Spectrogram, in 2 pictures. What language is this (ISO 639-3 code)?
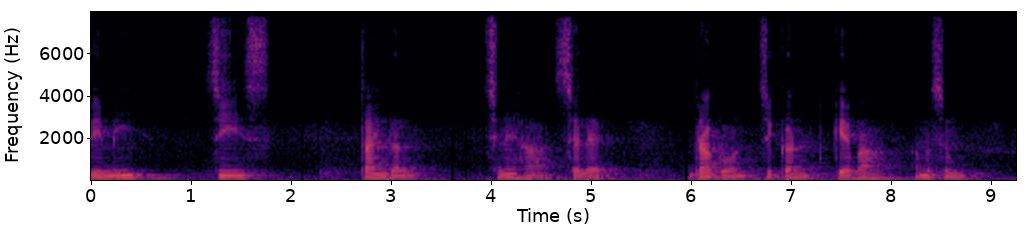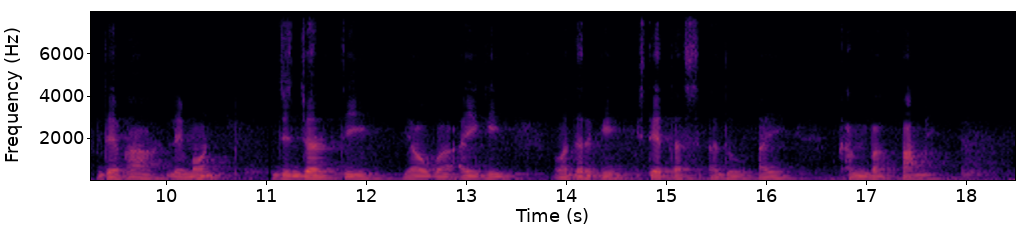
mni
